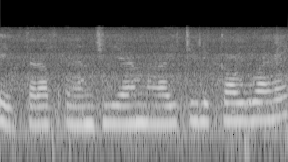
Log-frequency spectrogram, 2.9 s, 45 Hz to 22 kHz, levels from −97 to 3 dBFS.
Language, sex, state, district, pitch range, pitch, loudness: Hindi, female, Bihar, Araria, 195-215 Hz, 200 Hz, -21 LUFS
